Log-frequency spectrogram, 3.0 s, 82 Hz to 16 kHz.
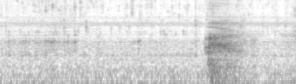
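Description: Diesel fuel from a Duramax fuel filter on a Chevy C5500 drips and splashes once in a brief, clear liquid spatter after faint background trickling, quiet and close, with no voices.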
